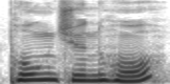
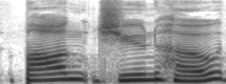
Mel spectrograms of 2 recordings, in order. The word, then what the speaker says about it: Bong Joon-ho: And basically the director is I don't know how to say it in an English accent. So it's Bong Joon-ho. Okay. – Okay. – So it's Bong Joon-ho. There you go. That's how you say it in English accent.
